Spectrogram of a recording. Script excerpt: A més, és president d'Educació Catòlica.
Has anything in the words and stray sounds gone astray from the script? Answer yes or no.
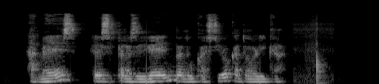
yes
